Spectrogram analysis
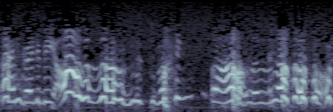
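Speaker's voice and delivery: high-pitched, tearful sobbing right through the words. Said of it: "Don't, Miss Brooks. Please don't".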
